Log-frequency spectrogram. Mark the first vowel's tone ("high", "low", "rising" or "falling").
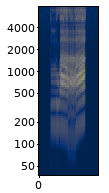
low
